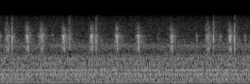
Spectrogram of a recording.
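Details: On an afternoon safari drive at Djuma Game Reserve on 2 June 2015, a Chinspot Batis alarm-calls at lions, very upset: dry, high clicking notes, about five per second and unevenly spaced, over a faint low hum.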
